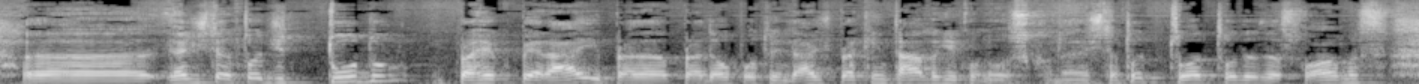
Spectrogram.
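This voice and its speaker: Noticeable background noise sits behind a man's fairly high voice. He speaks at a fairly quick pace with lively intonation. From southern Brazil. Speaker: football club executive. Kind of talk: interview.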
